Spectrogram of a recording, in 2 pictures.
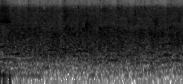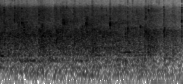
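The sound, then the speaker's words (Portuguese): An audience claps for Jesus in worship, a dense, continuous wash of applause that holds at a strong level for several seconds before easing slightly at the end. “Pode aplaudir a Jesus, adore a Jesus.”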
